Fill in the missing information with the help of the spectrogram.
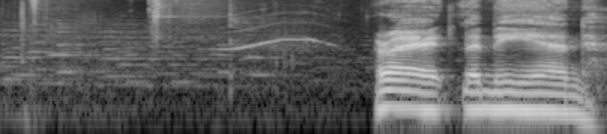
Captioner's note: whistling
